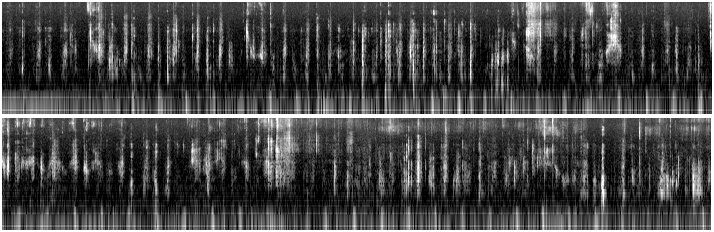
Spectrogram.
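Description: Close-miked chewing and biting into a sugar-coated fried dough pastry: many short crunches and wet mouth clicks in an uneven stream.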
